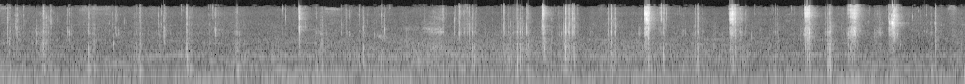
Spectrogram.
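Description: Close-up eating sounds of raw crab: biting, chewing and crunching through shell, with sharp cracking crunches that come louder and more often in the second half.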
